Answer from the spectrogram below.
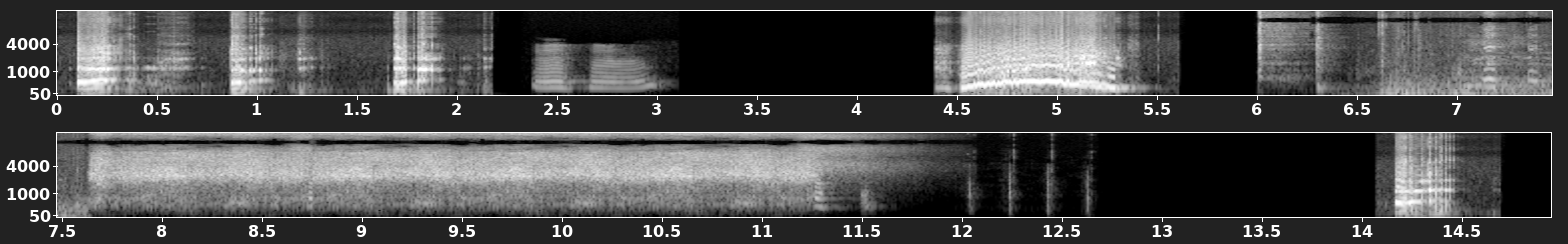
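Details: Repeated belching: several short burps and one long, loud burp, with other noise in between.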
